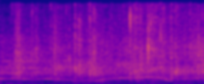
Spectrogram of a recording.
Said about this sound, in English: Come on, give her a round of applause.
